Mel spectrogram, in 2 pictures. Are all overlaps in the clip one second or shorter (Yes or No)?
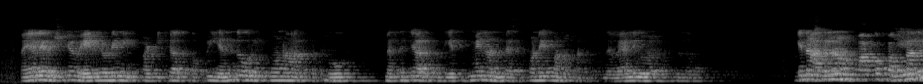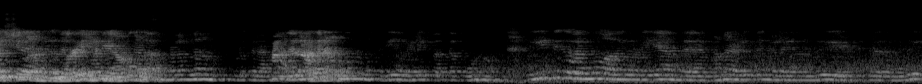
No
